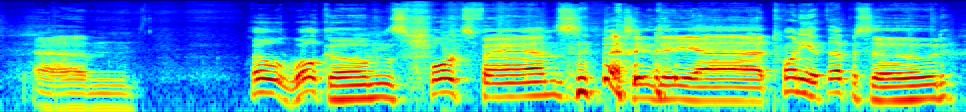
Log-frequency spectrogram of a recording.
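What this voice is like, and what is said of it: Sports commentator voice. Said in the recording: “can you do like a sports commentator voice? ... that was my impression ... That's pretty good”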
